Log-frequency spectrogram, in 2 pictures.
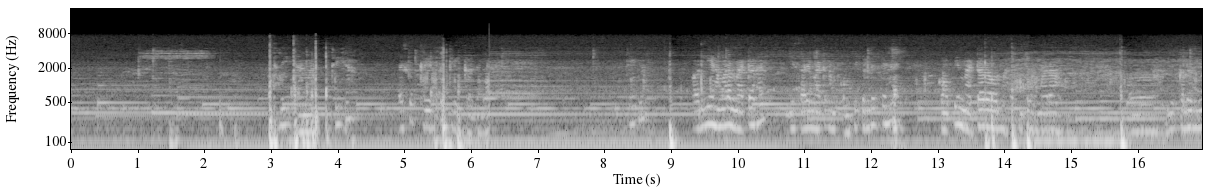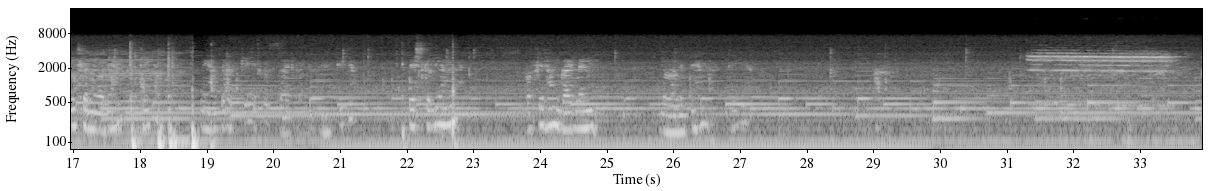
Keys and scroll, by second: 3.0-3.3 typing, 3.6 Tab, 5.5-6.3 typing, 13.9 ctrl+c, 18.1 ctrl+v.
